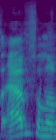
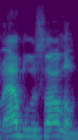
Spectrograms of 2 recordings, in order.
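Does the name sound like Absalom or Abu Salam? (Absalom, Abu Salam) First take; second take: Absalom; Abu Salam. First: The name is said as 'Absalom'. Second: The name is said as 'Abu Salam'. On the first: The speaker calls it right. "he calls Absalom" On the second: The speaker calls it wrong. "he calls Absalom Abu Salam"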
